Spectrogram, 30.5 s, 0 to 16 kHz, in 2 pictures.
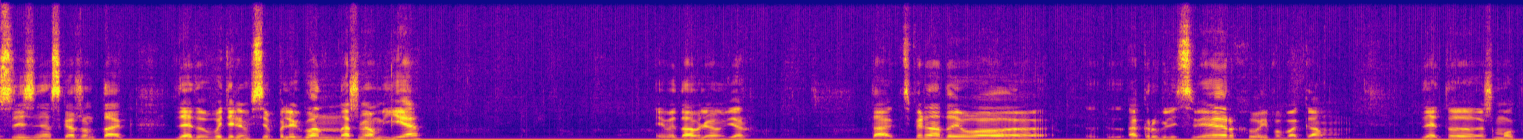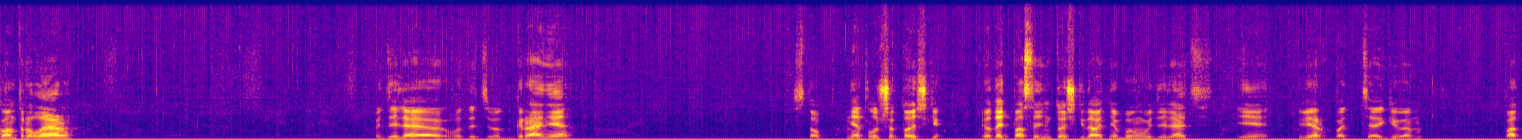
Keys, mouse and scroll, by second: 4.0 e, 4.2 right click, 4.7 click, 13.4 middle click, 15.2 ctrl+r, 16.4 right click, 17.2 right click, 17.4 shift+right click, 17.7 shift+right click, 18.7 shift+right click, 19.7 shift+right click, 21.2 shift+right click, 24.1 click, 25.1 shift+right click, 26.0 shift+right click, 27.7 click.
